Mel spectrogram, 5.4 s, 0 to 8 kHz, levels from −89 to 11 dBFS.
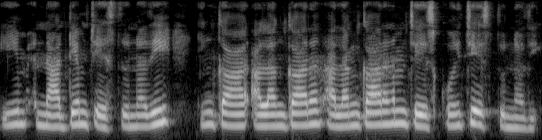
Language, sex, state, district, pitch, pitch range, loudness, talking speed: Telugu, female, Telangana, Nalgonda, 215 Hz, 200-230 Hz, -18 LUFS, 100 wpm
